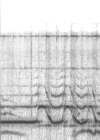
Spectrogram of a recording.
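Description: A wind-instrument melody: one long held note with a second, lower line sliding down under it, then quick wavering turns from about a second in.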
